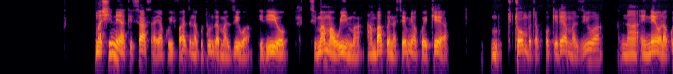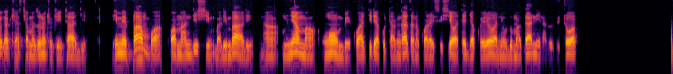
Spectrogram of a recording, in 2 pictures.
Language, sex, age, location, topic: Swahili, male, 25-35, Dar es Salaam, finance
